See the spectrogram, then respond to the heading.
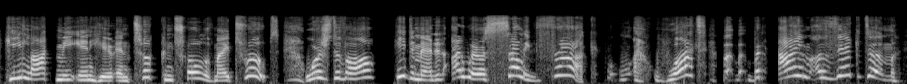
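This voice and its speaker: A woman's voice: high voice, very animated, a little slow, hardly any pauses, fairly bright tone, no echo, clean studio sound, heavily acted. A woman voicing a haughty, peevish aristocrat in a video game, with a pompous, theatrical and indignant way of talking. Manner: pompous, flowery wording.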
